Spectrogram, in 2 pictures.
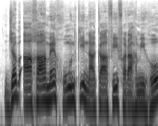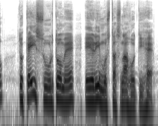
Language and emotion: Urdu, neutral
